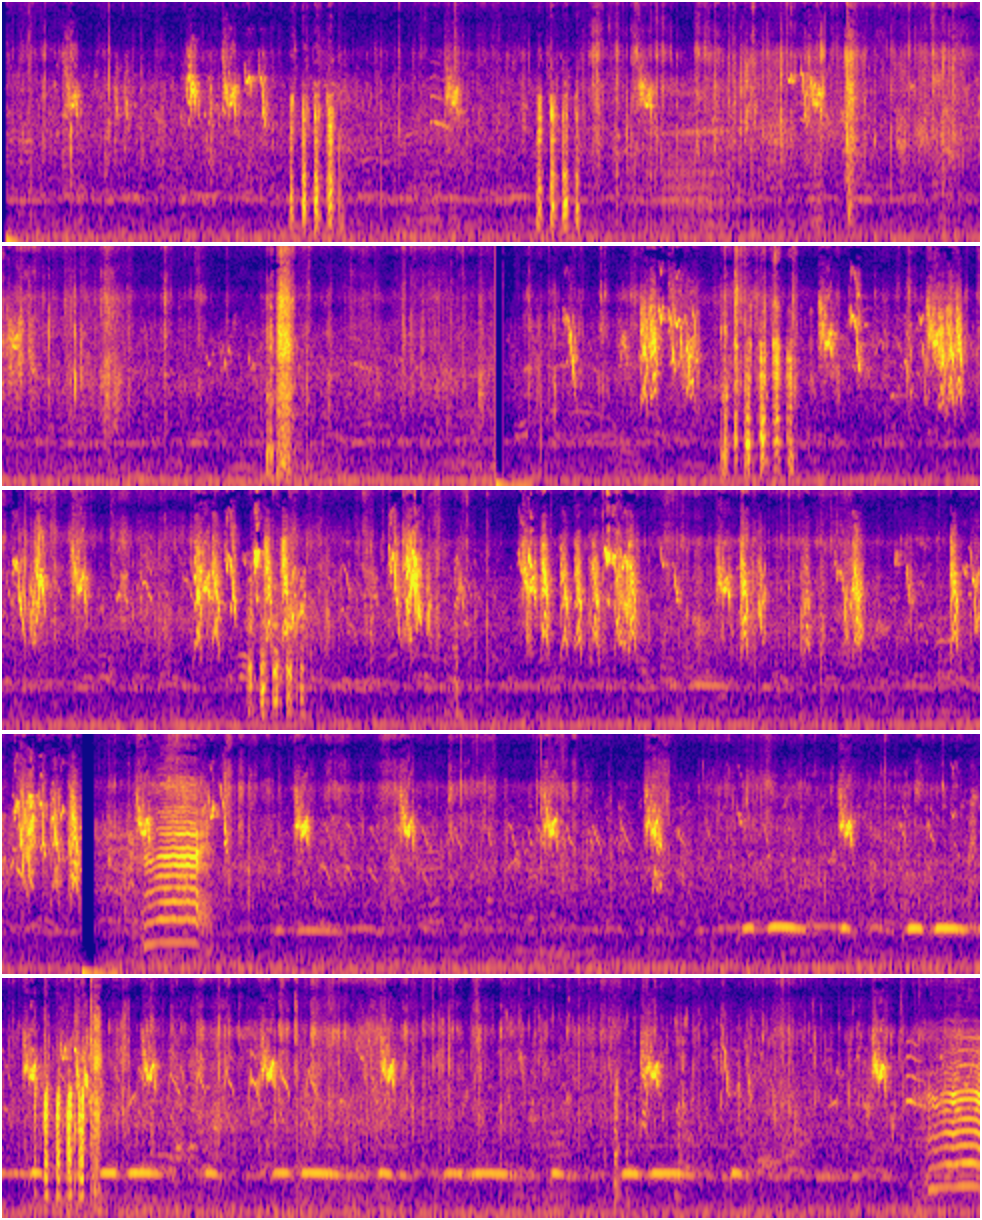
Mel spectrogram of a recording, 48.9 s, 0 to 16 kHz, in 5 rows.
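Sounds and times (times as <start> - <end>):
goats bleating: 2.8 - 3.5, 5.3 - 6.0, 17.0 - 17.9, 22.0 - 22.7, 30.6 - 31.6, 39.4 - 40.3, 48.3 - 48.9.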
